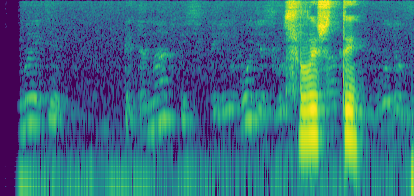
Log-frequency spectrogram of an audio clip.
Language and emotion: Russian, angry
